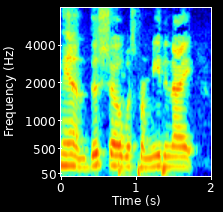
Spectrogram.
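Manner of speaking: plain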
